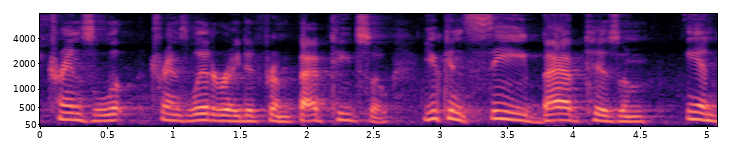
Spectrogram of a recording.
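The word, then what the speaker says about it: βαπτίζω: that's that's in the Greek language and it's pronounced baptizo right so it's transliterated baptized right but it's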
